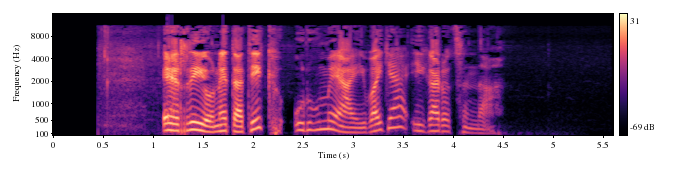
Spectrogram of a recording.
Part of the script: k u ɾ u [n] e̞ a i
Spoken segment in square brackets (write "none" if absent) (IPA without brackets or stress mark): m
